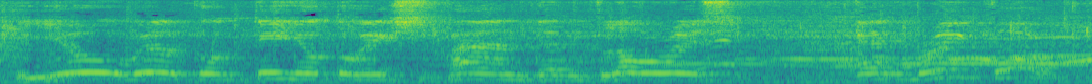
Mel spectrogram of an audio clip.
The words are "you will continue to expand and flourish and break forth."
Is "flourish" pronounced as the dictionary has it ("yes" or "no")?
no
